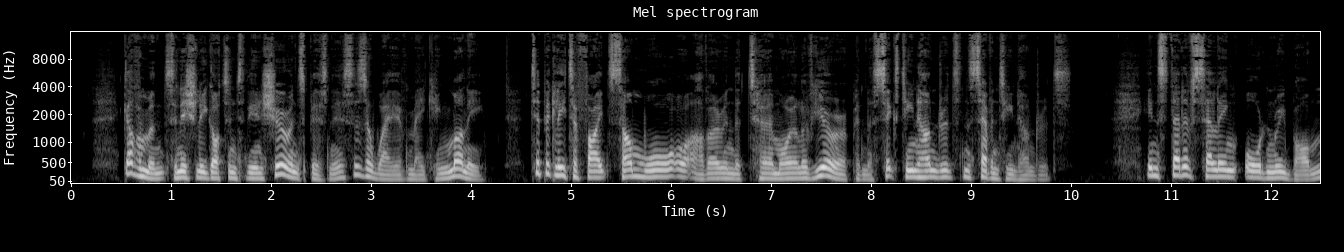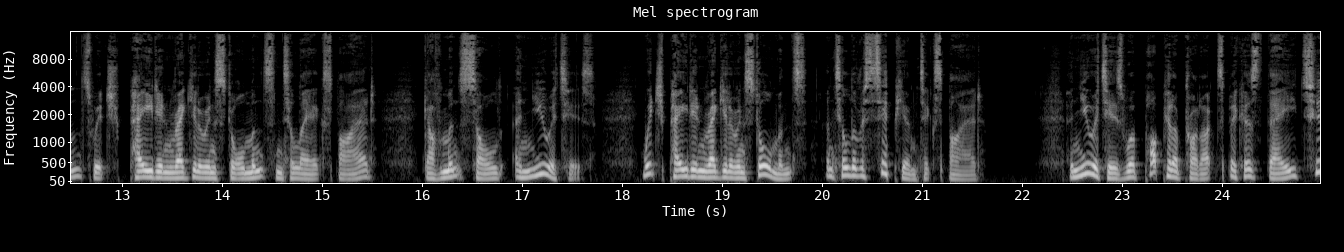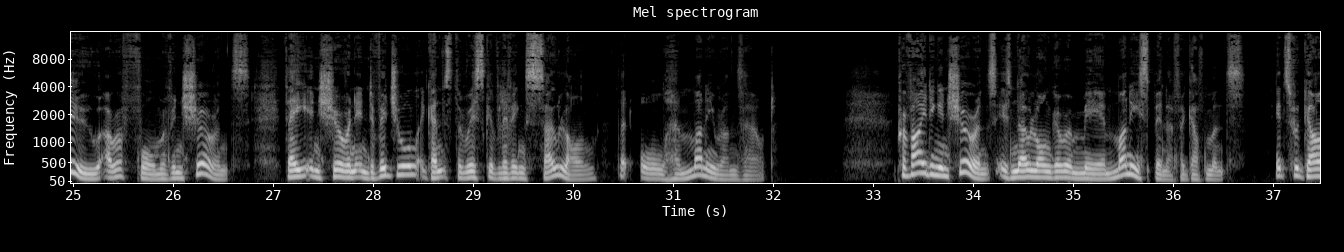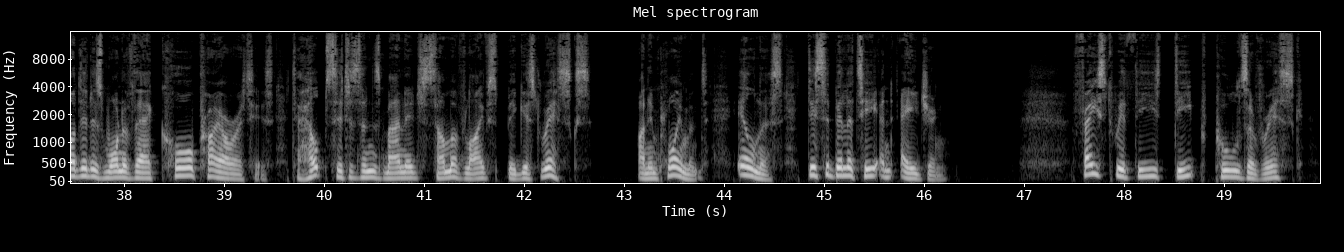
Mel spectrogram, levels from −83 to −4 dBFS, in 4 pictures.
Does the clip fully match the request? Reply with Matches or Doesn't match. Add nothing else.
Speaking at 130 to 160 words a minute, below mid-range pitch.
Doesn't match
